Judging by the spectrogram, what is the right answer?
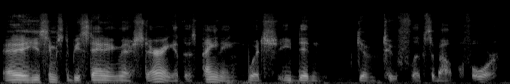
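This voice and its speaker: A man's voice: low voice, brisk, bright, forceful tone, breathy edge, no echo. A man narrating as game master, describing scenes in a rambling way with frequent restarts.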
